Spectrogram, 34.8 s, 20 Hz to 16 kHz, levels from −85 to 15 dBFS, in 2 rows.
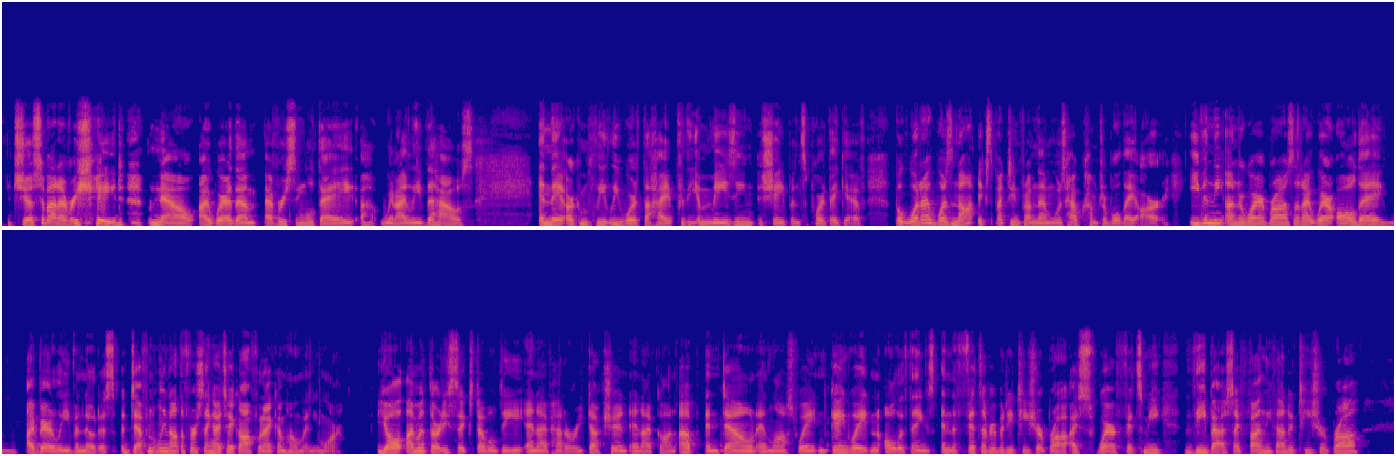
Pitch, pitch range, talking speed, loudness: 170 Hz, 150-200 Hz, 200 wpm, -26 LUFS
